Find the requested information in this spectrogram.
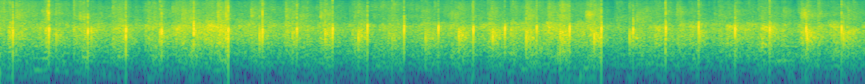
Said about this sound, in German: Und das finde ich eine super tolle Sache und, glaube ich, ist aber ein Beifall wert.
